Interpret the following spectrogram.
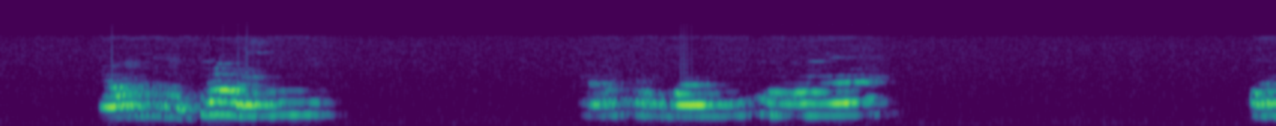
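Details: Bored male house cat vocalizing indoors in the middle of the night, recorded by a surveillance camera: two choppy, warbling, broken yowls of about a second each, with the start of a third at the end.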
